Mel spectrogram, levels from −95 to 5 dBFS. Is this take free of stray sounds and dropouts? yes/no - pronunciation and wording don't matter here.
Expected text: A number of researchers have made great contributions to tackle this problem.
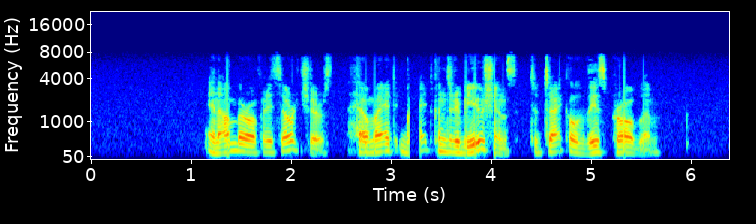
no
